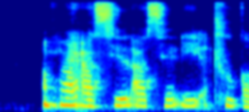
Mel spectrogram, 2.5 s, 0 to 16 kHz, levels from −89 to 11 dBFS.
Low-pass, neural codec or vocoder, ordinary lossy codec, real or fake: 14.4 kHz; codec, 44.1 kHz, 2.6 kbps, SNAC; AAC, 96 kbps; fake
